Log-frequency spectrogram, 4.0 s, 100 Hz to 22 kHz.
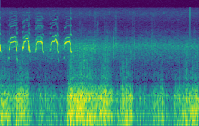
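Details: Osprey calling at the Charlo nest on 15 June 2024 during a bull trout fish delivery: five sharp, arched whistled chirps in quick succession, then only a low, rough rumble of wind or background noise.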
